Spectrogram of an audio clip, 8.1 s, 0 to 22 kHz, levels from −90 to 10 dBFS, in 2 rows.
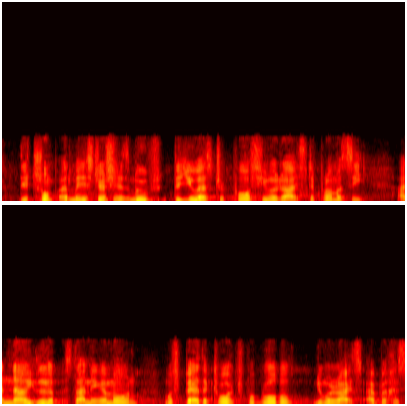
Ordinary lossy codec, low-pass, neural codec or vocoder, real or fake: MP3, 64 kbps; 7.2 kHz; codec, 24 kHz, 0.9 kbps, WavTokenizer, medium speech release version 1; fake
